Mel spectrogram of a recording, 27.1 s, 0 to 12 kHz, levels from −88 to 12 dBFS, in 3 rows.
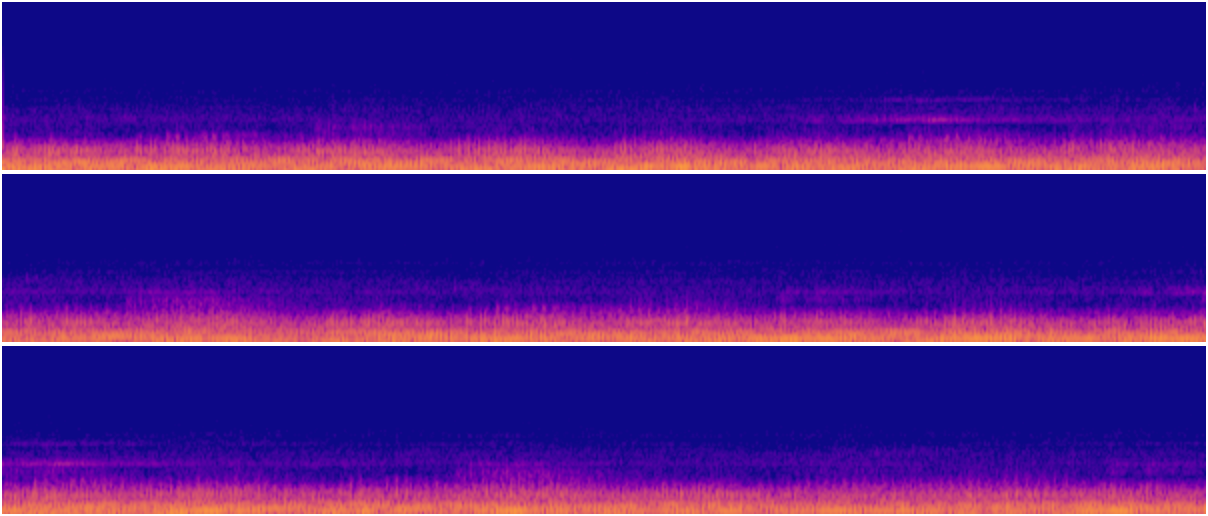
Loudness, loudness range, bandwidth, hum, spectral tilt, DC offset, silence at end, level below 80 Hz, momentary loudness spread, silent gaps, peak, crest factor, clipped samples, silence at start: -26 LUFS; 2 LU; 1.1 kHz; none; -14 dB/octave; under 0.1%; 0 s; -24 dBFS; 4 LU; none; -10 dBFS; 12 dB; under 0.1%; 0 s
